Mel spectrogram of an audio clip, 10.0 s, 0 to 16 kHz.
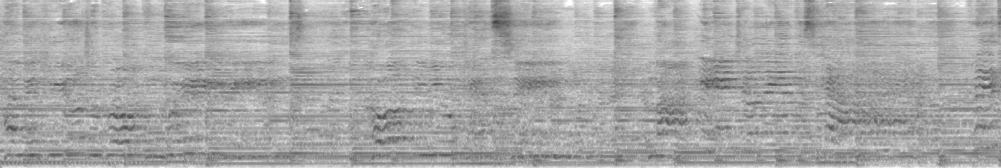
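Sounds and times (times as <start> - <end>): acoustic guitar: 0.0 - 10.0
woman singing: 0.0 - 10.0.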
